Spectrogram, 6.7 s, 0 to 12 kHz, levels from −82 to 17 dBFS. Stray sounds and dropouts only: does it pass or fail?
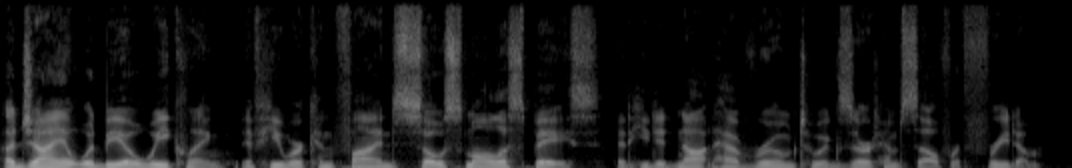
pass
